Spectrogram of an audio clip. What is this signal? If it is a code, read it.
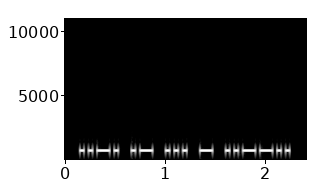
Morse code, heard as a keyed tone, about 28 wpm, 700 Hz. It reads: FAST?
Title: Sentences from Top 1000 Words - Review Part 2 - 28wpm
